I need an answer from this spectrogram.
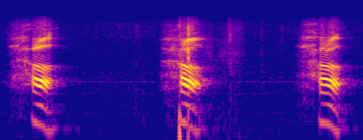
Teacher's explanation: हा किस तरह अदा होता है हलक के दरमिया हिस्सा से हलक के दरमियानी हिस्सा से हा अदा होता है · حلق کے درمیانی حصہ سے، حلق کے درمیانی حصہ سے ہا ادا ہوتا ہے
